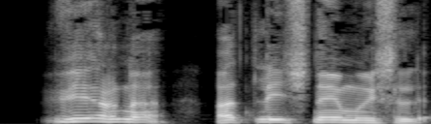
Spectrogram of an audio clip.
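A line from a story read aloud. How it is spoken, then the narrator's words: Laughing loudly. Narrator (Russian): расхохотался другой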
